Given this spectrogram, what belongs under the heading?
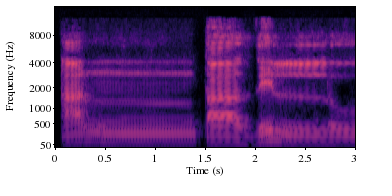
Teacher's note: nun sukun bertemu dengan huruf ta bacaan Ikhfa dibaca samarsamar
